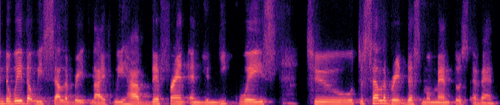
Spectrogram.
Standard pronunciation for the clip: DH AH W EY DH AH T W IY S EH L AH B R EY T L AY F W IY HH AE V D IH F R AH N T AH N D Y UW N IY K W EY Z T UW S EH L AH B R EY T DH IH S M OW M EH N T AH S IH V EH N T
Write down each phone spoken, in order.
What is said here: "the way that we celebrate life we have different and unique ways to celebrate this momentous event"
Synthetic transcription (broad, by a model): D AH W EY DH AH T W IY S EH L AH B R EY T L AY F W IY HH AE V D IH F R AH N T AH N D Y UW N IY K W EY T T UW S EH L AH B R EY T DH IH S M OW M EH N T AH S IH V EH N T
